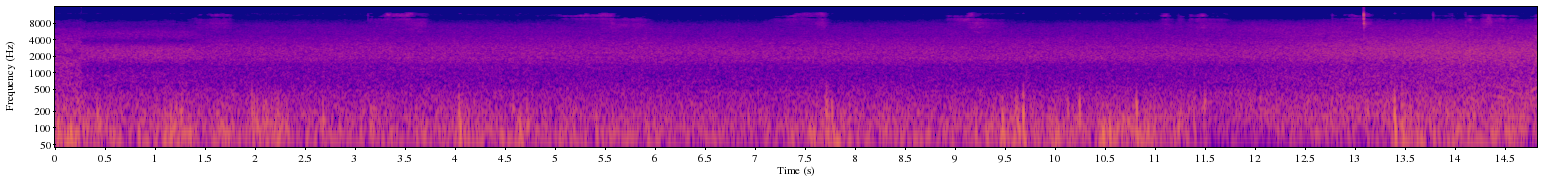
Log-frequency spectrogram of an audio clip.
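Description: Wind buffeting the microphone in irregular gusts, over a steady hiss of ocean surf breaking on the beach.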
